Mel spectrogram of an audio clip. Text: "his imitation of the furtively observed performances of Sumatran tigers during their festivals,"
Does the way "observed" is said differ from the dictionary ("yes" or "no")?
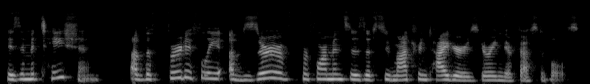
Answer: no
